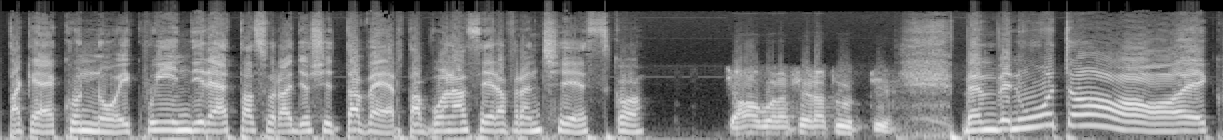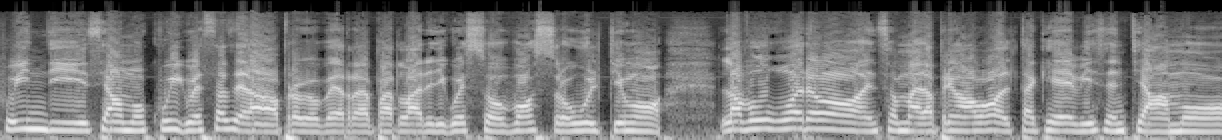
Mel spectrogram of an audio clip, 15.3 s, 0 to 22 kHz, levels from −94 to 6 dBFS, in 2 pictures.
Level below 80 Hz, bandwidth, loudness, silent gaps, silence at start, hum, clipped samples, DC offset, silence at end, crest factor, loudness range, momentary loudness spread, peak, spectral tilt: -22 dBFS; 17 kHz; -7 LUFS; none; 0.05 s; none; 0.4%; under 0.1%; 0 s; 8 dB; 2 LU; 4 LU; 0 dBFS; -3.5 dB/octave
